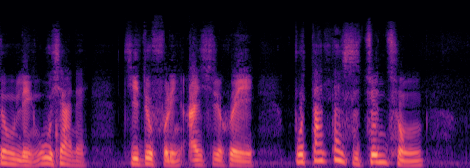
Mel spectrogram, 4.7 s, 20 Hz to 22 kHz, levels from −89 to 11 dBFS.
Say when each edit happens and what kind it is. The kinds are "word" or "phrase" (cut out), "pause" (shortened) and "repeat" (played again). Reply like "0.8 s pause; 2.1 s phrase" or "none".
none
